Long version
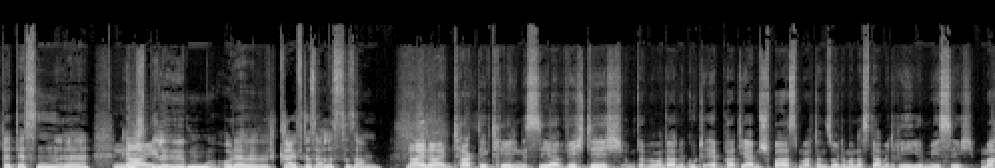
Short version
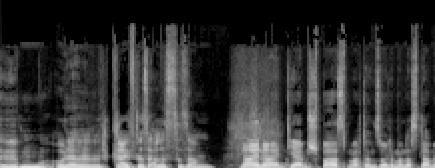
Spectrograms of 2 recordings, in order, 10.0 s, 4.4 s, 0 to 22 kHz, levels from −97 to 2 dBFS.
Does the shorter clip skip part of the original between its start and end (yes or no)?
yes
